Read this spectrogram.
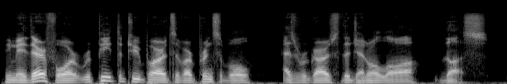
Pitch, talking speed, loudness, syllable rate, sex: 95 Hz, 190 wpm, -19 LUFS, 5.6 syllables/s, male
